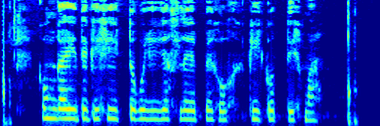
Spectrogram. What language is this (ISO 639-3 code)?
sei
